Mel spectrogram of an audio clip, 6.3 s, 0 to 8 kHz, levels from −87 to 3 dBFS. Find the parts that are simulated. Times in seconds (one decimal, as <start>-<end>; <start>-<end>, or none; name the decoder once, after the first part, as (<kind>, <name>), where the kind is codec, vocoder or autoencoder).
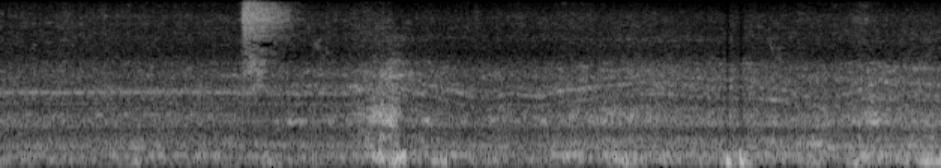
1.5-2.3 (vocoder, Vocos)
